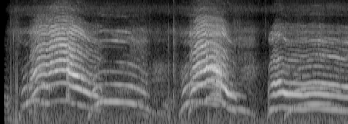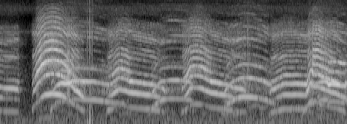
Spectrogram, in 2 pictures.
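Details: Cats fighting produce loud, harsh, wavering yowls that rise and fall in pitch, overlapping and repeating almost without pause for the whole stretch, with only brief gaps between bouts.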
